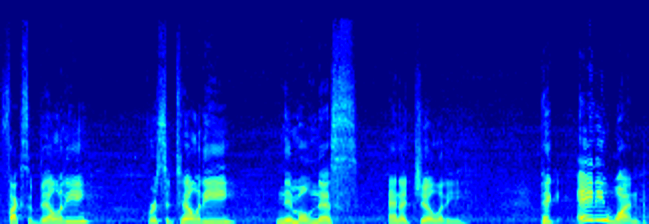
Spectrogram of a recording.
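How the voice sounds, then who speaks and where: Middle-aged woman presenter with a slightly high voice, emphatic keynote delivery and rhetorical questions. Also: fairly bright tone. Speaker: trade fair presenter.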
